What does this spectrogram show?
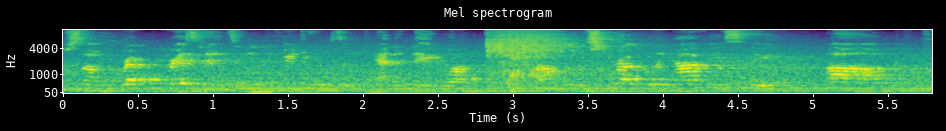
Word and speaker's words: Canandaigua: Cayuga Dagun, did I say that right? How do you say it? Canandaigua.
